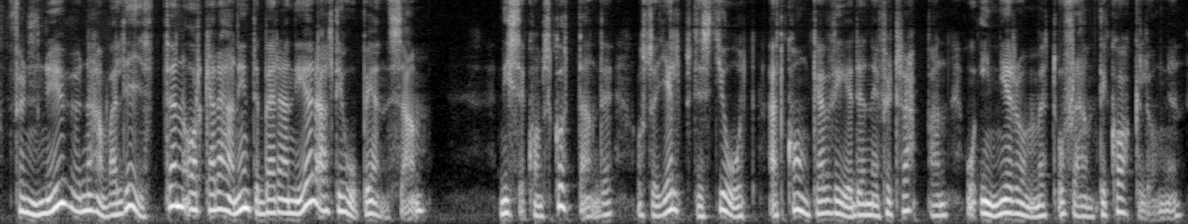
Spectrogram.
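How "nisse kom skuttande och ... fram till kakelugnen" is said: ordinary delivery, nothing marked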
